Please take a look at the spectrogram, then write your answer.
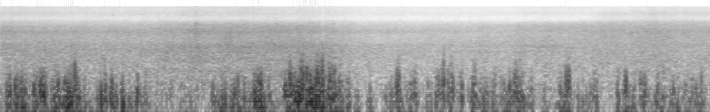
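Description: Gusty wind buffets the microphone on the coast of São Miguel in the Azores under rough sea conditions, rising and falling in loud rushing bursts, with surf or water noise mixed in.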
